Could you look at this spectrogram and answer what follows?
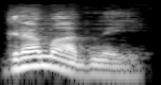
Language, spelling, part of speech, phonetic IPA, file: Russian, громадный, adjective, [ɡrɐˈmadnɨj], Ru-громадный.ogg
- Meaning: huge, colossal, enormous, immense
